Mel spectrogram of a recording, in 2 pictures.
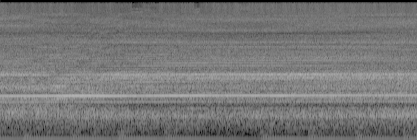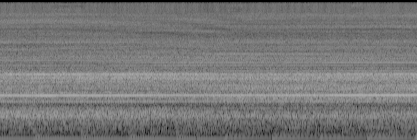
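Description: A heat tool blows steadily on cotton card to melt black embossing powder around a dream catcher design, giving a constant close whooshing hum with a faint whine and no pauses.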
